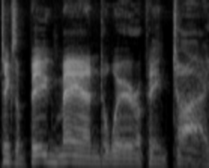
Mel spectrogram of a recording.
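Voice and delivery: put-on gravelly, whiskey-roughened old cowboy voice. Retelling what an old cowboy said at the window: gravelly whiskey-soaked voice. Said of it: "in the most gravel whiskey soaked voice".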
